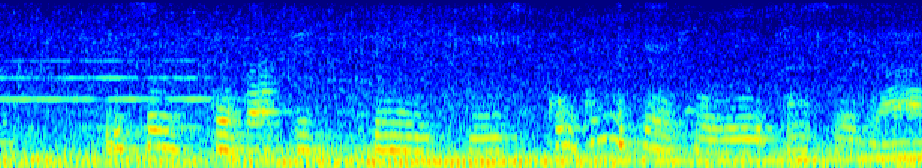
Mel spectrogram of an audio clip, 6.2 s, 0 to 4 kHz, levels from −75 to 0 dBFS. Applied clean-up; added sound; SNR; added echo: none; Traffic noise, roadway noise; -1 dB; reverberation time 0.5 s.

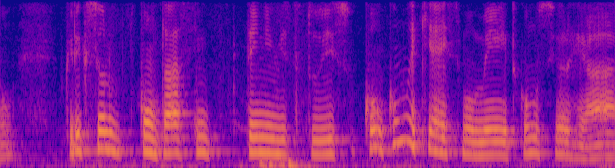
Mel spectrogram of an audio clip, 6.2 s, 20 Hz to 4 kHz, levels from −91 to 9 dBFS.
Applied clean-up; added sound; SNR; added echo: none; none; none; none.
